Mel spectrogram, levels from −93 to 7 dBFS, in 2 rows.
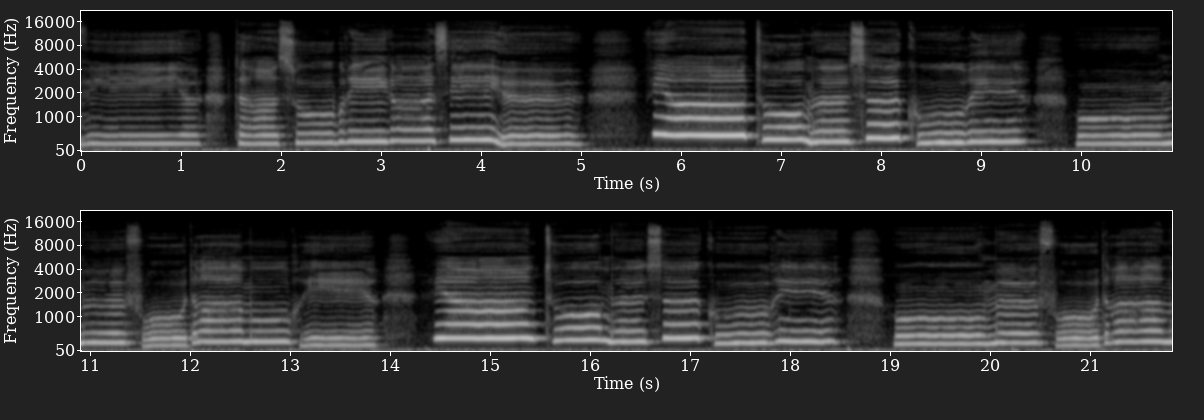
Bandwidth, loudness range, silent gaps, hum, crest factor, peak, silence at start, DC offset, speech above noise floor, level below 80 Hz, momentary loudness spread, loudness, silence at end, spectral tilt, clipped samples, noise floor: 15 kHz; 7 LU; none; none; 14 dB; -12 dBFS; 0 s; under 0.1%; 24 dB; -54 dBFS; 12 LU; -27 LUFS; 0 s; -5.5 dB/octave; under 0.1%; -51 dBFS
